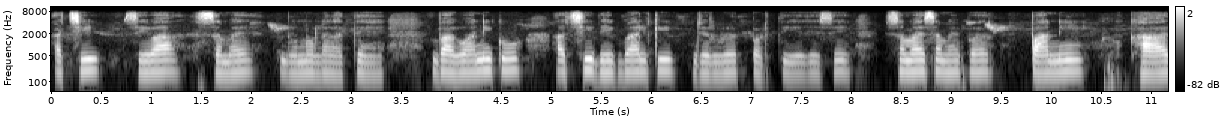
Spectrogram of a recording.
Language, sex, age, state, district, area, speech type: Hindi, female, 45-60, Uttar Pradesh, Ghazipur, rural, spontaneous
